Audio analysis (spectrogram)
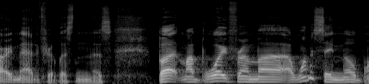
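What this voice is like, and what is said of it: Usual voice. Nothing is said of it.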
